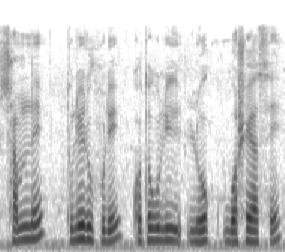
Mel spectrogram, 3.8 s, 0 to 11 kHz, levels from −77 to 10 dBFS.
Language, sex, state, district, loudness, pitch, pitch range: Bengali, male, West Bengal, Cooch Behar, -17 LUFS, 150 Hz, 145-160 Hz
